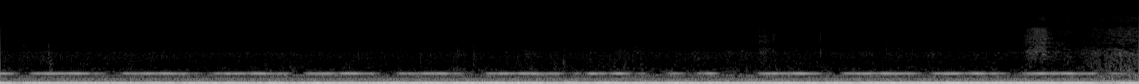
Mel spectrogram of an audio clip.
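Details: 2018 Lada Vesta driving: steady mid-pitched squeal over low road rumble, dipping at a regular rhythm as the wheels turn; foreign noise from the rear drum brakes, which recently started squeaking; cause not confirmed.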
